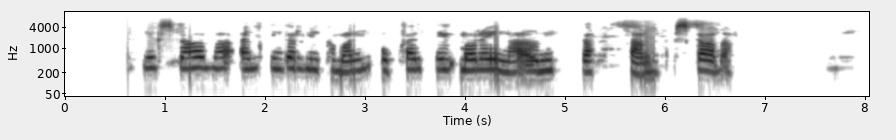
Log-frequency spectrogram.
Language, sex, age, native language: Icelandic, other, 18-19, Icelandic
